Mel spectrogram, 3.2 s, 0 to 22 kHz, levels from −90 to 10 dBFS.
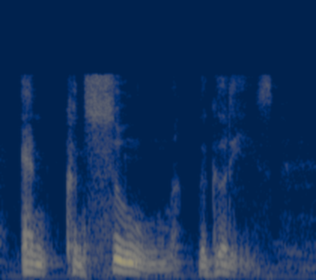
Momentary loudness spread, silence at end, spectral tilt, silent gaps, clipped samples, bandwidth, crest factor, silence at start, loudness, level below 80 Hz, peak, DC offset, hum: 21 LU; 0.45 s; -5.5 dB/octave; none; under 0.1%; 7.6 kHz; 18 dB; 0.2 s; -39 LUFS; -70 dBFS; -22 dBFS; under 0.1%; none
